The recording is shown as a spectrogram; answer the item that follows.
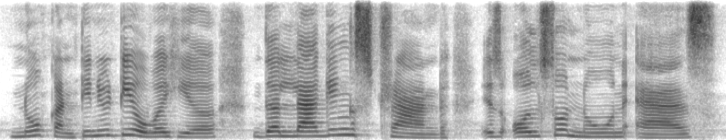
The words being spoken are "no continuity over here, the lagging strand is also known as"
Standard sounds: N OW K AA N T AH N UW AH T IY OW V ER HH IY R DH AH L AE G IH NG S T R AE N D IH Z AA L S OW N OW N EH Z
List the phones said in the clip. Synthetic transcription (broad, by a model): N OW K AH N T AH N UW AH T IY OW V ER HH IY R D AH L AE G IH NG S T R AE N D IH Z AA L S OW N OW N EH Z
